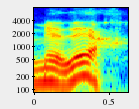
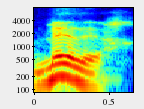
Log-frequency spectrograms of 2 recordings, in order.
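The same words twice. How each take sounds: First: The stress is on the last syllable. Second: The stress is on the first syllable. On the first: The speaker calls it wrong. "Em vez de falar meler" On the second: The speaker calls it right. "o acento fica no começo"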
